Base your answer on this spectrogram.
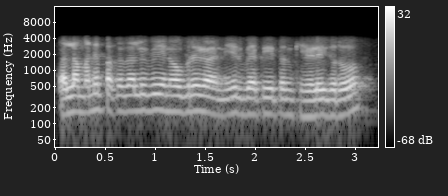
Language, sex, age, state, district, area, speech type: Kannada, male, 18-30, Karnataka, Gulbarga, urban, conversation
